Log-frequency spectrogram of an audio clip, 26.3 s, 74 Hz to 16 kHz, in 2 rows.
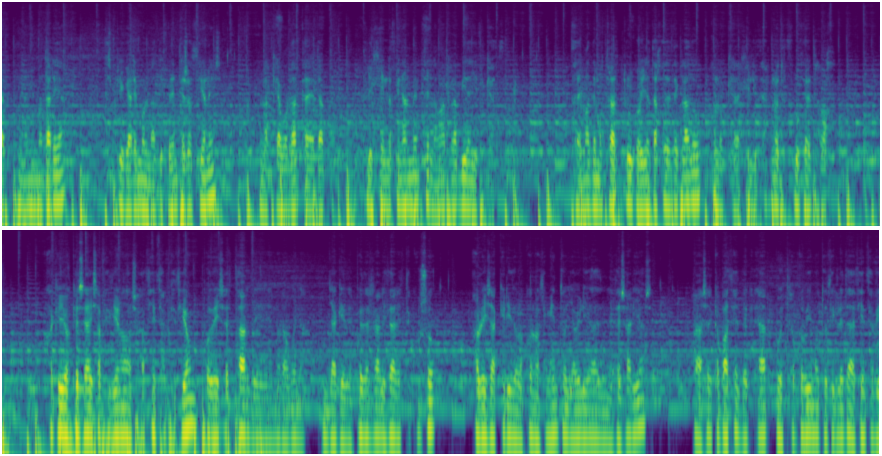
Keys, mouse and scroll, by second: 1.6 KP_1, 3.6-4.4 middle drag, 4.8 middle click, 6.6 r, 13.1-14.7 middle drag, 13.6 g.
